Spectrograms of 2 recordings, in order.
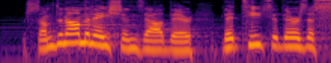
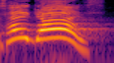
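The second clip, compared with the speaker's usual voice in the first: high, loud call from far across; yelling across the canyon; 3 semitones higher, 8 dB louder than usual. Acted. Daredevil yelling back across the canyon to the crowd, high loud call. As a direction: shout back over the gap, triumphant. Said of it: "he yells back at us".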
